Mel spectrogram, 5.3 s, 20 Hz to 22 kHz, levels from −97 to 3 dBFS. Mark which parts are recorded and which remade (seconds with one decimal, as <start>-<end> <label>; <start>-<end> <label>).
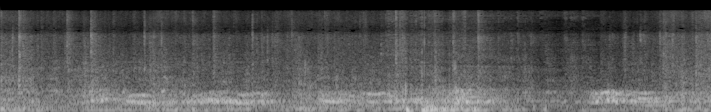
0.0-2.9 recorded; 2.9-4.5 remade; 4.5-5.3 recorded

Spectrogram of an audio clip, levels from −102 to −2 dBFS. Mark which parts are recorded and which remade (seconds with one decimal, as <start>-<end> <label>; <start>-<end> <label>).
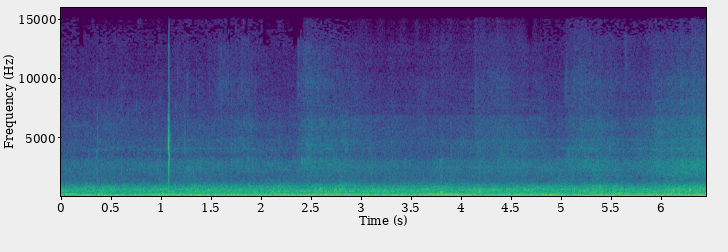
0.0-2.9 recorded; 2.9-4.8 remade; 4.8-6.5 recorded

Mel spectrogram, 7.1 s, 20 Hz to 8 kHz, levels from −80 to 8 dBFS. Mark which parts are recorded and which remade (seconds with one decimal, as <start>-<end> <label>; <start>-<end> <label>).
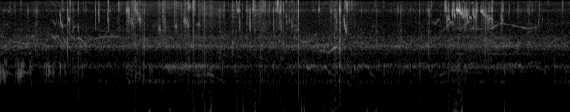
0.0-1.5 recorded; 1.5-2.7 remade; 2.7-7.1 recorded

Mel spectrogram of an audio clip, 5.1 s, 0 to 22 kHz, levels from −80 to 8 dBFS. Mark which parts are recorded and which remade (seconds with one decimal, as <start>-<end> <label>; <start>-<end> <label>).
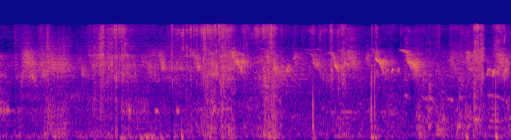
0.0-1.9 remade; 1.9-5.1 recorded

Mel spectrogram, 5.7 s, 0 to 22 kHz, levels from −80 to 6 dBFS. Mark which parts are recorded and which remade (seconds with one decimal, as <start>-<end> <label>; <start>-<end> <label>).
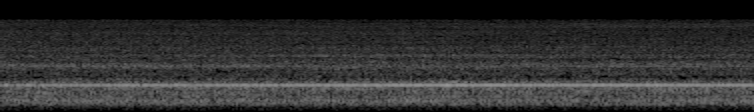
0.0-5.7 recorded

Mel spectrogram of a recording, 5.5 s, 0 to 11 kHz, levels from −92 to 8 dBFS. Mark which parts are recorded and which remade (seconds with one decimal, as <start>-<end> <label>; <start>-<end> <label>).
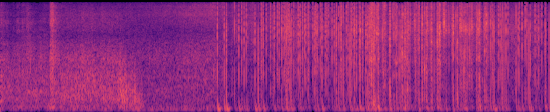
0.0-0.6 remade; 0.6-3.7 recorded; 3.7-4.9 remade; 4.9-5.5 recorded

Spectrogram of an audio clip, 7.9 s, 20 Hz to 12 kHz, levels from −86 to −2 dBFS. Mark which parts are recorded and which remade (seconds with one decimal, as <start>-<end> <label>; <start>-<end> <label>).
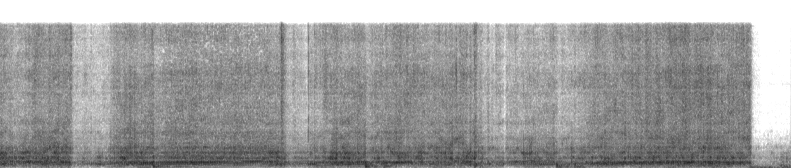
0.0-1.6 remade; 1.6-2.7 recorded; 2.7-7.9 remade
